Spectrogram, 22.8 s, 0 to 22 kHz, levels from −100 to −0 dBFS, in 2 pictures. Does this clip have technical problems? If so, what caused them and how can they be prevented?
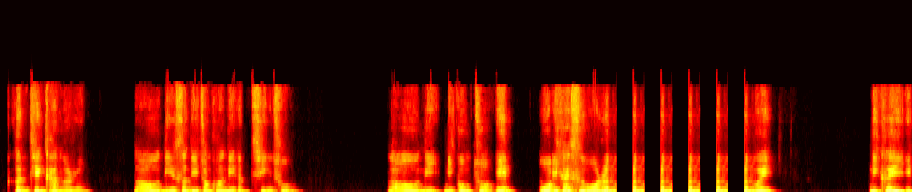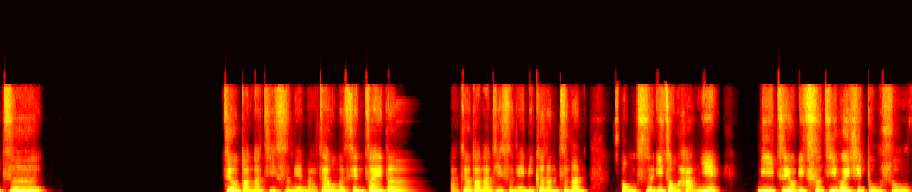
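Yes. A stutter with silent gaps runs from 7.70 to 9.44 s. A 135 ms fragment of speech repeats five times, each followed by 213 ms of digital silence, for a steady 348 ms cycle. The player likely stalled, replaying its last buffer at each retry while the speech meant for that time was lost. Larger playback buffers and stable delivery prevent this.

Long network dropouts occur from 12.17 to 14.15 s (about 1.96 s missing, almost all of it silent) and from 16.37 to 17.06 s (0.68 s missing). In the second, the receiver briefly extends the last sound before 320 ms of silence. Speech resumes without the lost audio, likely from packets that never arrived. A more reliable connection with jitter buffering and packet-loss recovery prevents this.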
